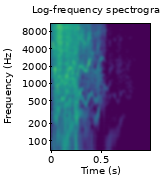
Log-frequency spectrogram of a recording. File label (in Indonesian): snowman kebentuk salah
